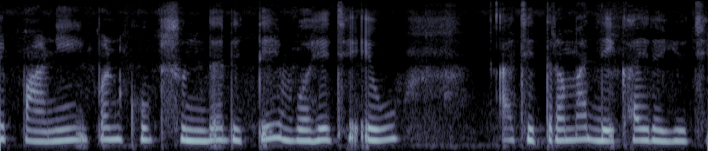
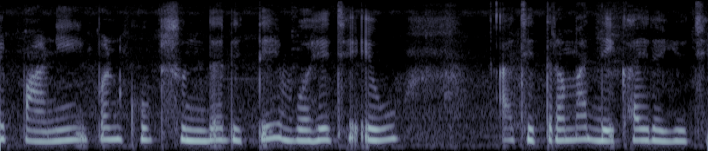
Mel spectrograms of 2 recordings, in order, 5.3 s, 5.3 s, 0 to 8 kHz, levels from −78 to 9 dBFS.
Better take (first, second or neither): second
